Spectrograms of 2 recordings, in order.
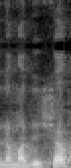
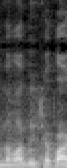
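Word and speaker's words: शफ़ा: बजाय 3 रकत जो नमाज शफ और नमाज वित्र है, जिसको हम नमाज शफा कहते हैं, लेकिन सही प्रोनाउंसिएशन उसका नमाज शफ है, फे के ऊपर सुकून है शफ, और नमाज वित्र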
